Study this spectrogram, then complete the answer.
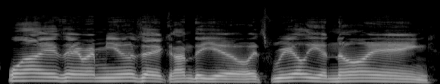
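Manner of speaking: slow, drawn-out whiny complainer; mocking whine. Host mimicking complaints about the new music, mocking whine. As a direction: imitate a moaning listener, dragging the words. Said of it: "And then all this shit happened".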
